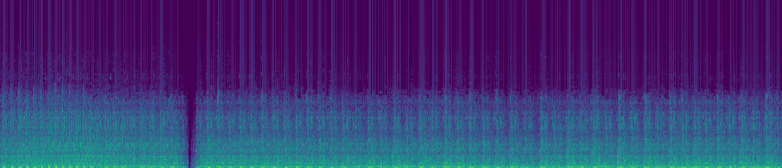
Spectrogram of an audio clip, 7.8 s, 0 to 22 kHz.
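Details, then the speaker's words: Restored Bullet Machismo 350 AVL, engine rebuilt after seizing from water, started on the first try. A steady, even single-cylinder idle with its characteristic Machismo sound, and the earlier knocking is completely gone: running clean. "So engine की sound तो भाई अच्छी निकली है और matches मो है तो मैचस मो की तो जो एक होती है ना इसकी जेनेटिक साउंड तो वो तो इसके अंदर है ही है लेकिन वैसे इसकी खटपट खटपट सारी बंद हो चुकी है"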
